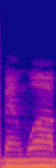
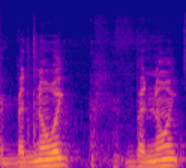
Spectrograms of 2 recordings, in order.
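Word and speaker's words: Benoît: We got, I believe I'll pronounce it Benoit because of Chris Benoit, Saint Denis or Dennis, and it's God of War.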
